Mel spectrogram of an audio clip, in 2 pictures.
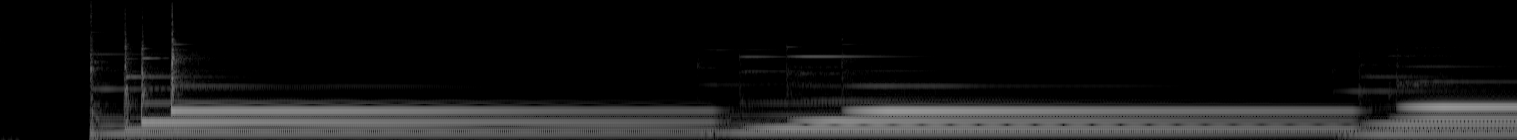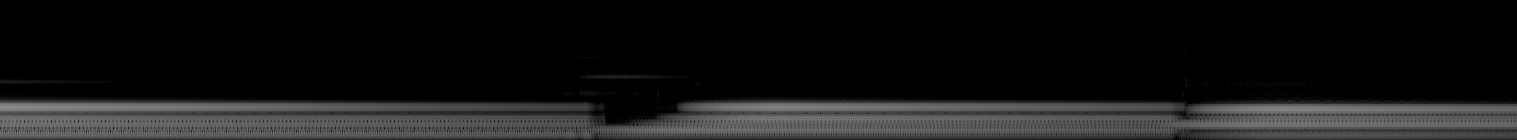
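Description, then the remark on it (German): Five sustained electric piano chords play one after another as the Attack setting is varied, each ringing for about three seconds. The first begins with a sharp strike, while the later ones swell in more softly. No one speaks. “Da haben wir drei Parameter, die wir schon hatten. Color, Tonal Shift und Dynamic Range. Neu ist jetzt hier aber die Attack.”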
